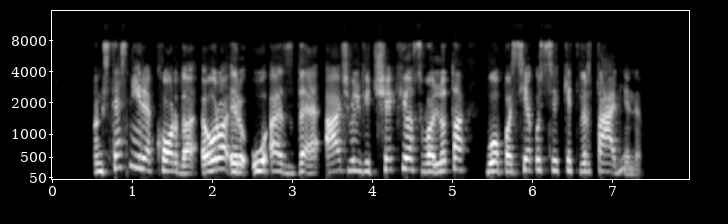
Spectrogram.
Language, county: Lithuanian, Kaunas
